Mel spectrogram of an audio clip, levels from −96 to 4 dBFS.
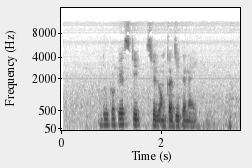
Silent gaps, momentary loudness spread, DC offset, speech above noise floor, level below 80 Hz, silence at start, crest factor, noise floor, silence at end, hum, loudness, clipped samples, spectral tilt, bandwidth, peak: none; 22 LU; under 0.1%; 30 dB; -54 dBFS; 0.75 s; 20 dB; -58 dBFS; 0.2 s; none; -28 LUFS; under 0.1%; -6 dB/octave; 11.5 kHz; -10 dBFS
